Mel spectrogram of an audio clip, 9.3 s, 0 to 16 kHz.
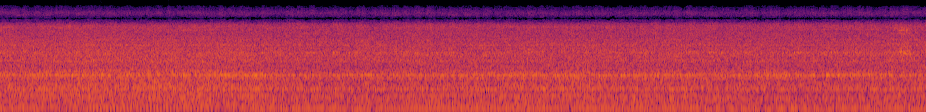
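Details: Ford Bronco II after new spark plugs, plug wires and ignition coil: low steady idle dipping slightly then holding around 1000–1100 rpm, smooth with no misses; idle healthy, vacuum leak issues noted only at idle.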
